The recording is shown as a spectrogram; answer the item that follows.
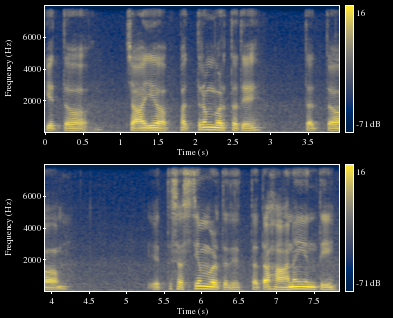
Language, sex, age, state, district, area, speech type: Sanskrit, male, 18-30, Karnataka, Bangalore Urban, rural, spontaneous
